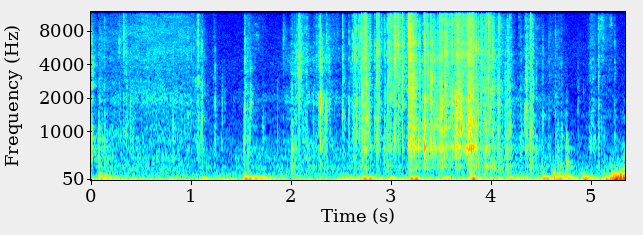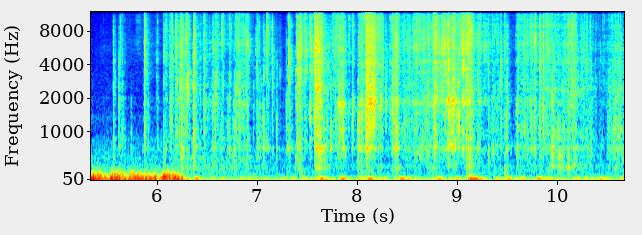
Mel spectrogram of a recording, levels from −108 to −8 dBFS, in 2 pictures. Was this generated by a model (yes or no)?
no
